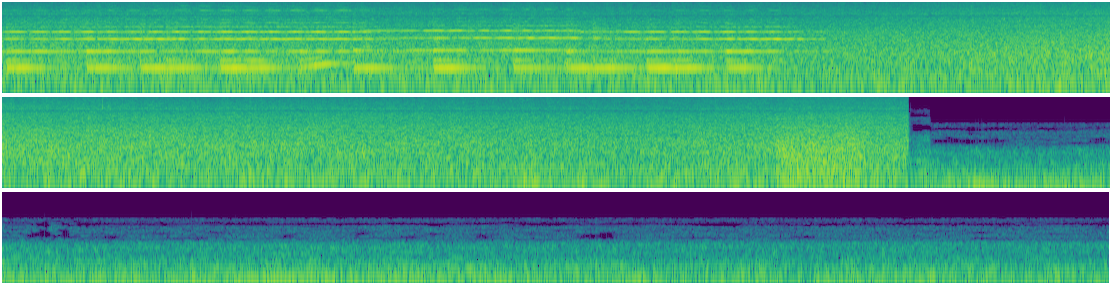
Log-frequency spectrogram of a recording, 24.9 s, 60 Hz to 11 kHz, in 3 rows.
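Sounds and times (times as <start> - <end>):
river rapids rushing over boulders: 0.0 - 15.1.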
